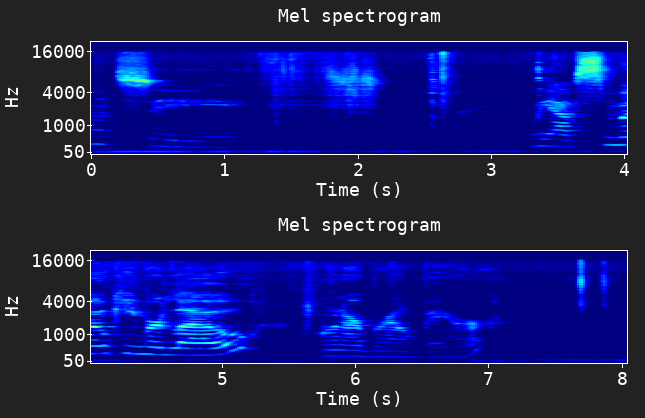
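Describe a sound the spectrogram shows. A woman speaks calmly and clearly close by.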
